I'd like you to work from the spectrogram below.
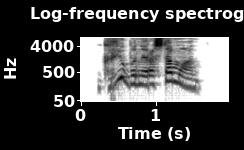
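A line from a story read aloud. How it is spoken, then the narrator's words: Angry exclamation. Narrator (Russian): в сердцах воскликнул горокавладелец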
